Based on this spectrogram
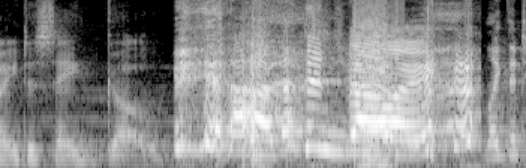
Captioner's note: laughs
